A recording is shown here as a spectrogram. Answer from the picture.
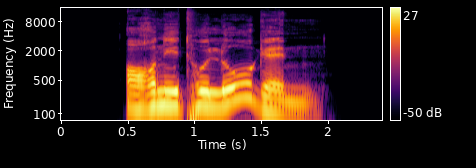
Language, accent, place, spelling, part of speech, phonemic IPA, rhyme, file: German, Germany, Berlin, Ornithologin, noun, /ɔʁnitoˈloːɡɪn/, -oːɡɪn, De-Ornithologin.ogg
- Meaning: female equivalent of Ornithologe (“ornithologist”)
